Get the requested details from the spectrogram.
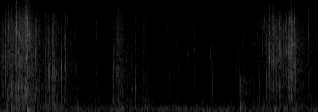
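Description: A small purple lump of polystyrene-bead play foam, held in both hands, is squished and torn by fingers with long white nails. It gives bright, crinkly crackling bursts of tiny bead pops, loudest at the start and again near the end, with quieter scattered crackles between.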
